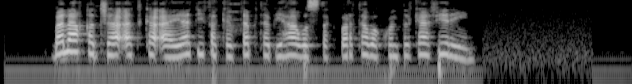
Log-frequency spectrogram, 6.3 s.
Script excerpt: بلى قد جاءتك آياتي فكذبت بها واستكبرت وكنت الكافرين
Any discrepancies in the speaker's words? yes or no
no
